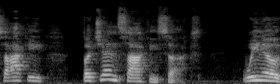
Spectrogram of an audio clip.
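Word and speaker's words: Psaki: him lie about everything jenn pasake her name is pronounced sake but jensaki sucks we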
